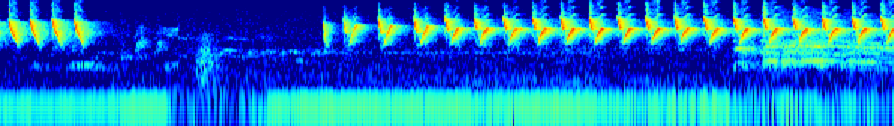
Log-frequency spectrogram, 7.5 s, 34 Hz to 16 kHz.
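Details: Bar-winged prinia, a crystal type in good singing form, used to draw other prinias into song: bursts of sharp, rapid chip notes repeated about twice a second around 4k, a short pause, then a long even series; steady low hum underneath.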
